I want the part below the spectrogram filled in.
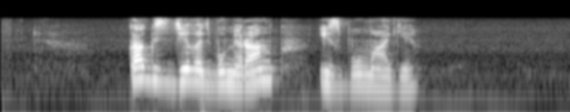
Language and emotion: Russian, neutral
